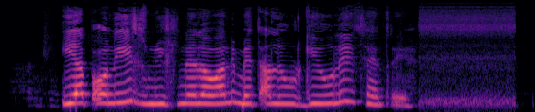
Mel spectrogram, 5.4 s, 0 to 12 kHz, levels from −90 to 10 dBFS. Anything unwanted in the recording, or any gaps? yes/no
no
